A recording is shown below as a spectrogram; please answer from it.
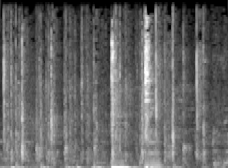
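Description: Two acoustic guitars strumming a few short chords as a song ends.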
